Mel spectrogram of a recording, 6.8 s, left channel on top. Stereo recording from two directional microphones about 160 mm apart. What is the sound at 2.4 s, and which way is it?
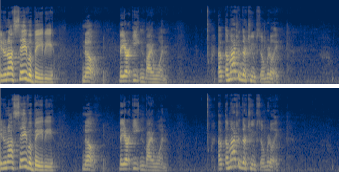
A woman's voice, centre (ahead or behind).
